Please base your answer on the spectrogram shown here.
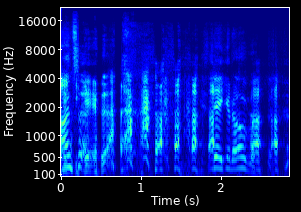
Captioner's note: laughter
